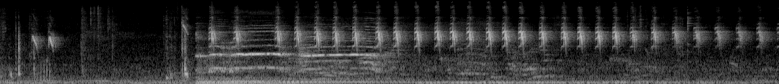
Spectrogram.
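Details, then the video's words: Common tailorbird, a parent bringing food to its chicks: after a few scattered notes, a long, fast, steady run of sharp high pulses about three per second, with a brief lower tonal sound partway through. "Chim Mẹ Tha Mồi Về Cho Chim Non - chim chích bông"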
